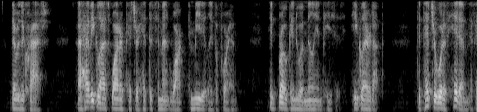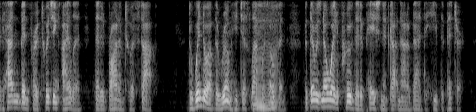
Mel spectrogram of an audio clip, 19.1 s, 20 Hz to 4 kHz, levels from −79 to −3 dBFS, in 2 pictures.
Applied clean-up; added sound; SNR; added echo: none; Tools; 6 dB; none.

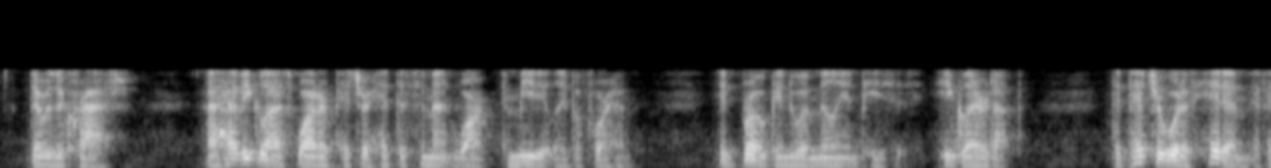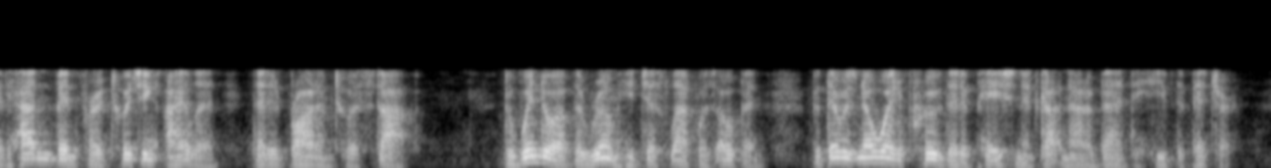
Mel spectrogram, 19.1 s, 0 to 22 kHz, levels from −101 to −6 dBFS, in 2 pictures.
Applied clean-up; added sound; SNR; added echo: none; none; none; none.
